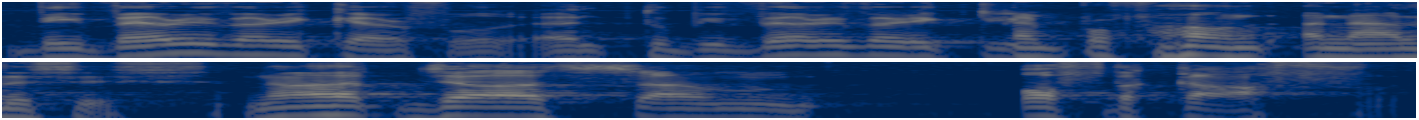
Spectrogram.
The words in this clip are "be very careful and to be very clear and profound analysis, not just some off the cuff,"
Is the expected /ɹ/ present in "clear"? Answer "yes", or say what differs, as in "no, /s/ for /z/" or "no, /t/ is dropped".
no, /l/ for /ɹ/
